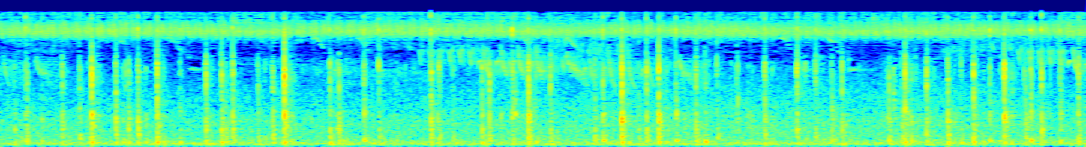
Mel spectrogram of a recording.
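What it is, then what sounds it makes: Plastic laptop keyboard being typed on. Long painted nails and fingertips type and tap on the plastic keys of a black laptop keyboard, producing a steady stream of quick, sharp, bright clicks with occasional louder taps. The clicks cut off almost instantly over a constant high hiss.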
